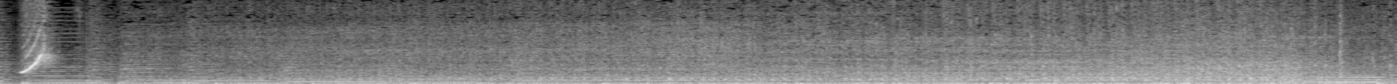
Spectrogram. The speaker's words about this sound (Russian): Я возьму служебную машину. Вмиг домчим.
